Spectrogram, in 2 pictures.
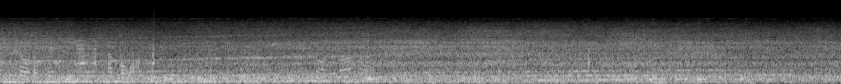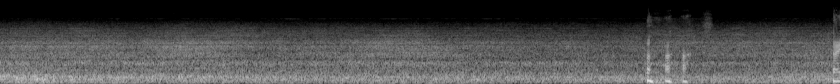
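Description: Jet airliner engines at Brisbane Airport roar in a steady, loud, broadband rumble that slowly fades, with a few brief clicks near the end; a voice talks faintly underneath.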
